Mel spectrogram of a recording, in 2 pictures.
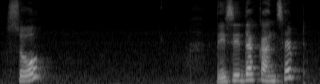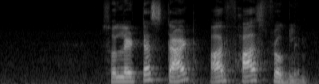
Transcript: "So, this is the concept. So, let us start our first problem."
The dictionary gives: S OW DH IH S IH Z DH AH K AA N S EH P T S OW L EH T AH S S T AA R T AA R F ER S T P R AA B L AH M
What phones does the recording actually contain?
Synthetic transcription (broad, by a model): S OW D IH S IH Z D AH K AA N S EH P T S OW L EH T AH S S T AA R T AA R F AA S T P R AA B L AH M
